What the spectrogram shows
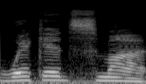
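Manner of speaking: natural, casual, everyday Boston accent. Answering a listener who thinks they sound Boston, in a Boston accent. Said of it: "said in my very best everyday Boston accent to you".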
